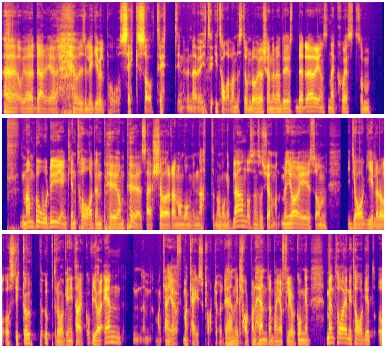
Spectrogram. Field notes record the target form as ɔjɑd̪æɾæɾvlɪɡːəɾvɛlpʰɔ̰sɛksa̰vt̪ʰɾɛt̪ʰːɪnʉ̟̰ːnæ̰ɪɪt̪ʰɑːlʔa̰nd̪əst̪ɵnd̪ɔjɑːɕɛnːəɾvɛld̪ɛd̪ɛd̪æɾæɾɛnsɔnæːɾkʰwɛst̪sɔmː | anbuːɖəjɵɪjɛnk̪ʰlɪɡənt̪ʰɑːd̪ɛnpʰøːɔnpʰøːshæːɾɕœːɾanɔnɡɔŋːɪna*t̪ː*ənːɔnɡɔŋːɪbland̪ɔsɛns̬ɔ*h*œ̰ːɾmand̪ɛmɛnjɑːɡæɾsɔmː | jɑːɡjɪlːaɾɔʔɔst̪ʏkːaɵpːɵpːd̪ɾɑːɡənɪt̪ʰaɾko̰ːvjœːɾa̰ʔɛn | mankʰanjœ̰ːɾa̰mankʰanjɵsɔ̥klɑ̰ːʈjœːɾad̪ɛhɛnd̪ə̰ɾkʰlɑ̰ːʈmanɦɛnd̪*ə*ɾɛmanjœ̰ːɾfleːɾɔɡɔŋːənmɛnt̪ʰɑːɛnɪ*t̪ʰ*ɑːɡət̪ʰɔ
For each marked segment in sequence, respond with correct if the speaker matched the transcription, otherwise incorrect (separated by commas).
correct, incorrect, correct, correct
